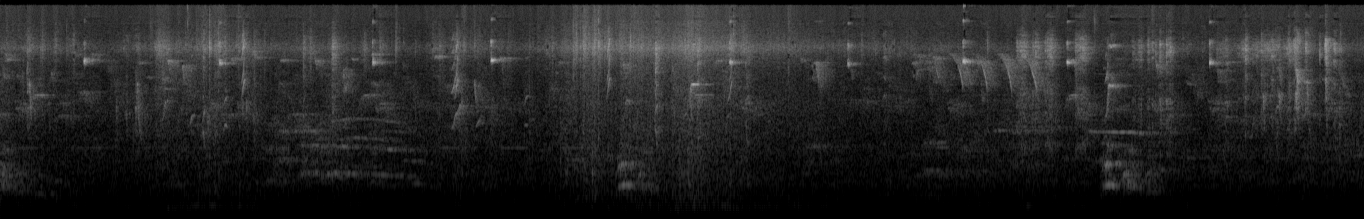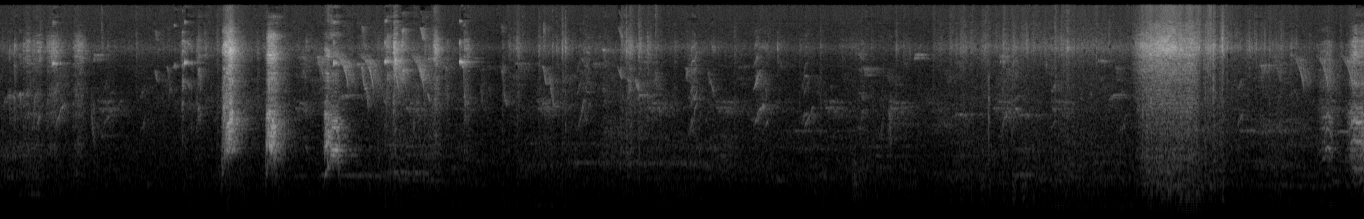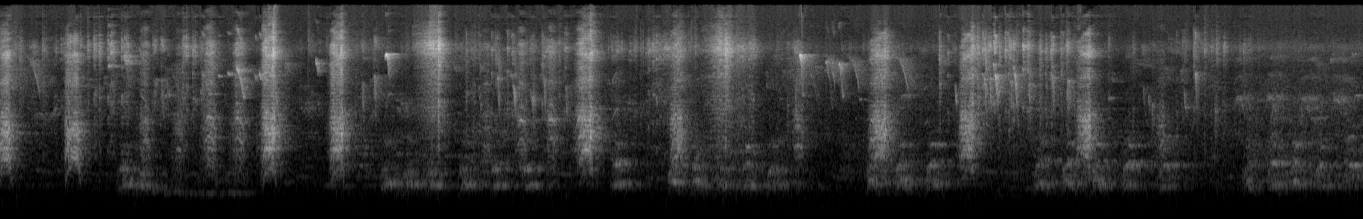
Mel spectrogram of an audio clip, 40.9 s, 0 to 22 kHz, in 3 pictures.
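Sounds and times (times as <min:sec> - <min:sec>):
birds chirping: 0:26.4 - 0:40.9.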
